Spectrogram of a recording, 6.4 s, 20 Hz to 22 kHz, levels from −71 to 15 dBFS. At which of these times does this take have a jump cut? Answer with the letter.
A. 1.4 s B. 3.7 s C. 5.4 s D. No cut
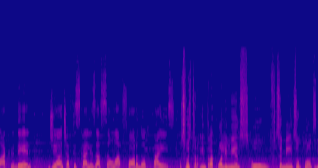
B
